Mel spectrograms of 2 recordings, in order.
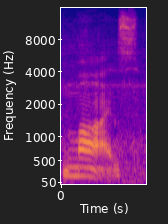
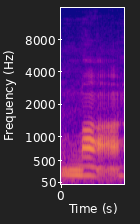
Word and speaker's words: Moz: way that Google was interpreting phonetically Moz so the invocation name was you know Moz SEO quiz and it was being picked up as ma like mom and it wasn't working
